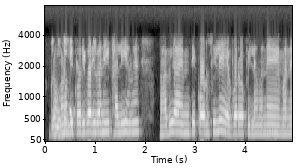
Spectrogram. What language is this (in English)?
Odia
